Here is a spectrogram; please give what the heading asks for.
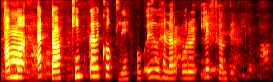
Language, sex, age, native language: Icelandic, male, 18-19, Icelandic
